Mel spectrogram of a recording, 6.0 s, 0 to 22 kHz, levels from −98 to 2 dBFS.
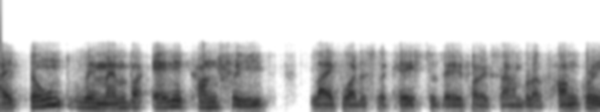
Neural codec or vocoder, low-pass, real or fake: codec, 16 kHz, 6 kbps, DAC; 5.4 kHz; fake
